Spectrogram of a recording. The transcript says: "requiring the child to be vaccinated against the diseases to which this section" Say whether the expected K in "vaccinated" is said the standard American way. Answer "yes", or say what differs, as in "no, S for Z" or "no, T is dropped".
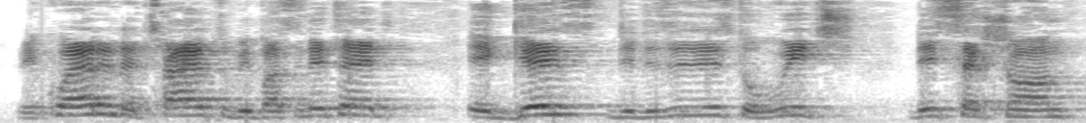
no, K is dropped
